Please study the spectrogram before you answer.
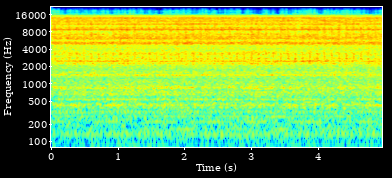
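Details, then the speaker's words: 1965 Ford Falcon inline six with EFI, started to check for valve tapping: even idle with a steady hiss and no distinct ticking above it; no tapping, normal idle. "I don't hear I told you! I told you! I don't hear anything. Ah, I was right!"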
